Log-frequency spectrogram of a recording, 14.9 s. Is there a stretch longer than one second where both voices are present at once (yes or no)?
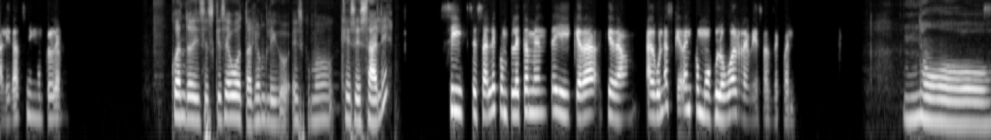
no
